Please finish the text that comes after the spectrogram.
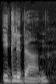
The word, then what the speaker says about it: Iglidan: last name again my my last name is Igan yeah I feel like I say it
